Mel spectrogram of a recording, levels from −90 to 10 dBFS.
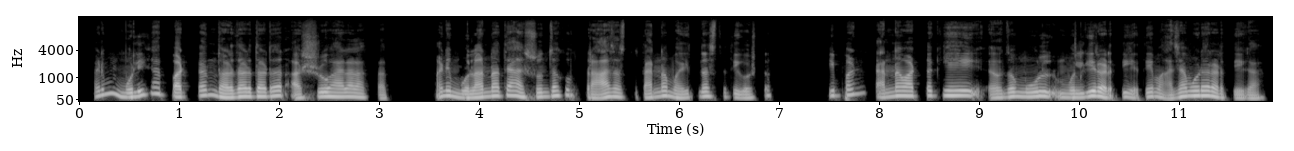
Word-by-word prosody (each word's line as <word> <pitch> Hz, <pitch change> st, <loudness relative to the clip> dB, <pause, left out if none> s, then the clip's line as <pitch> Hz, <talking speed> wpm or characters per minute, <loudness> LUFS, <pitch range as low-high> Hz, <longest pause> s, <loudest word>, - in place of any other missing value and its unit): आणि 165 Hz, +5 st, -2 dB, 0.2 s
मुली 135 Hz, +6 st, +2 dB
काय 240 Hz, +3 st, -4 dB
पटकन, 175 Hz, +8 st, 0 dB
धडधड-धडधड 145 Hz, +5 st, +3 dB
अश्रू 115 Hz, +8 st, 0 dB
वहायला 140 Hz, -1 st, +3 dB
लागतात 120 Hz, -7 st, -4 dB, 0.5 s
आणि 165 Hz, +3 st, +2 dB
मुलांना 130 Hz, +3 st, +2 dB
त्या 175 Hz, -1 st, +2 dB
अश्रूंचा 140 Hz, +3 st, 0 dB
खूप 190 Hz, -2 st, -6 dB
त्रास 110 Hz, +7 st, +1 dB
असतो. 135 Hz, -4 st, -4 dB
त्यांना 130 Hz, +8 st, 0 dB
माहीत 115 Hz, -8 st, -1 dB
नसतं 150 Hz, -2 st, -4 dB
ती 120 Hz, -, -4 dB
गोष्ट, 105 Hz, +7 st, -5 dB
तरी 175 Hz, 0 st, -13 dB
पण 205 Hz, +4 st, -3 dB
त्यांना 160 Hz, -, -1 dB
वाटतं 165 Hz, 0 st, +1 dB
की 175 Hz, -1 st, +2 dB
अ, 110 Hz, +2 st, -2 dB
"जो 140 Hz, +5 st, +1 dB
मूल 150 Hz, +2 st, +2 dB, 0.2 s
मुलगी 120 Hz, +7 st, +2 dB
रडतीये 135 Hz, -5 st, +1 dB
ती 145 Hz, -, 0 dB
माझ्यामुळे 145 Hz, -, +2 dB
रडतीय 115 Hz, -4 st, -4 dB
का?" 95 Hz, -1 st, -3 dB
145 Hz, 170 wpm, -23 LUFS, 120-165 Hz, 0.5 s, धडधड-धडधड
